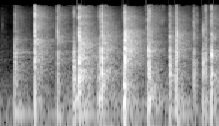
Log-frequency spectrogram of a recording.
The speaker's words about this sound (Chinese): 虚伪的女性友谊的鼓掌。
